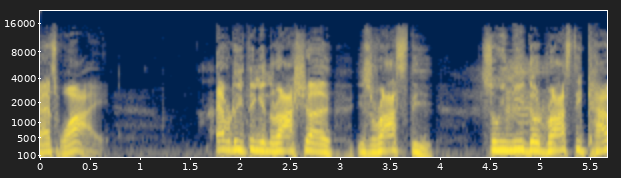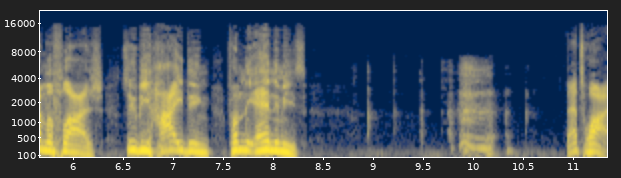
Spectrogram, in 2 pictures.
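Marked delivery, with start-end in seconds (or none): 0.0-8.3 put-on Austrian accent laid over speech. Speaker explains something in an Arnold Schwarzenegger impression. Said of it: "Arnold Schwarzenegger explaining".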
